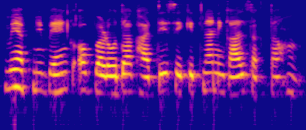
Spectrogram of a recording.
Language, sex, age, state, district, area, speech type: Hindi, female, 30-45, Madhya Pradesh, Chhindwara, urban, read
